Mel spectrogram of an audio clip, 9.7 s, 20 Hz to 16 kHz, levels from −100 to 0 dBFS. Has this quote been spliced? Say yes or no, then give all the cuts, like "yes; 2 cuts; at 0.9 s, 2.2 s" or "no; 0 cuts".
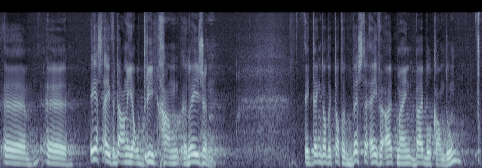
yes; 1 cut; at 5.8 s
